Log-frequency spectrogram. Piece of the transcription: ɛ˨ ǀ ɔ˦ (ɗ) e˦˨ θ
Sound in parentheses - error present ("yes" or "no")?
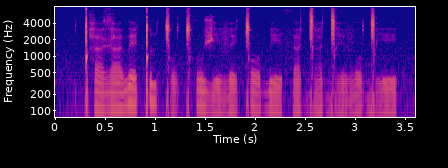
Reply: yes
